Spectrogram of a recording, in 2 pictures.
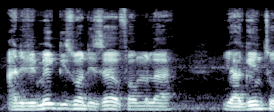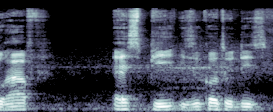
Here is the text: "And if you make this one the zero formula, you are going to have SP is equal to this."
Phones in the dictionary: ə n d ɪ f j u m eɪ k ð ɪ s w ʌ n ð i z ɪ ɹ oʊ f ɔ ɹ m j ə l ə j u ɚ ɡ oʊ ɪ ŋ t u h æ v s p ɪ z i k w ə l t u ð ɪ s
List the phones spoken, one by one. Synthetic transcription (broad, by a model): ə n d ɪ f j u m eɪ k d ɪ s w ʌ n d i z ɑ oʊ f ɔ m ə l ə j u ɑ ɡ oʊ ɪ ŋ t u h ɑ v s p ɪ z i k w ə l t u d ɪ s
